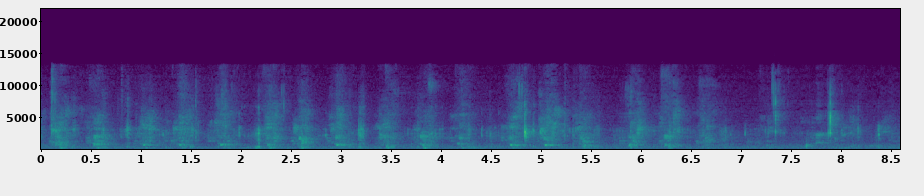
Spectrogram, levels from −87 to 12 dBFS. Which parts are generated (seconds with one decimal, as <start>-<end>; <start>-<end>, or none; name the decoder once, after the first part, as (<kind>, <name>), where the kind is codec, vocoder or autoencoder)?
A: 1.7-2.5 (vocoder, Vocos); 5.8-8.6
